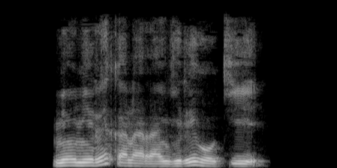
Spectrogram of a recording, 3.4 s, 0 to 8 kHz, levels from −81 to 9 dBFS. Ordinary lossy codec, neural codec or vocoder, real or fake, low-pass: AAC, 32 kbps; codec, 16 kHz, 4 kbps, FunCodec, trained on Chinese and English, 50 frames a second; fake; 7.2 kHz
